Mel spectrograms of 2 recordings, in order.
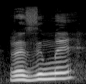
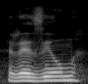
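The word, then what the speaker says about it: résumé: Remember, it comes with an accent. We pronounce it as resume and even write it. Of course, now it is an acceptable form to write it and pronounce it as resume, which is not very accurate.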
